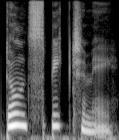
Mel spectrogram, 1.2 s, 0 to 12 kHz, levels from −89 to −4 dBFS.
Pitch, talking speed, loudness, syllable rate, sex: 210 Hz, 200 wpm, -19 LUFS, 3.7 syllables/s, female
